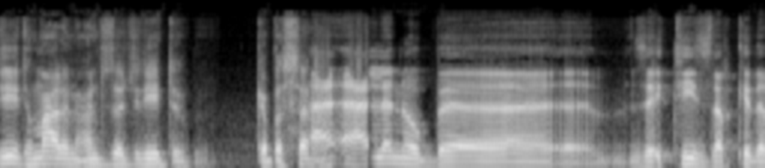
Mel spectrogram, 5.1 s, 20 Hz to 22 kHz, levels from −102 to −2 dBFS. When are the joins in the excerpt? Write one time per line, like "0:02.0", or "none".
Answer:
none

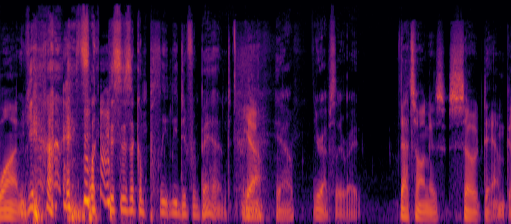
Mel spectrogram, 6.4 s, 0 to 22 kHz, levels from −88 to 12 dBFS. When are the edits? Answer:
none

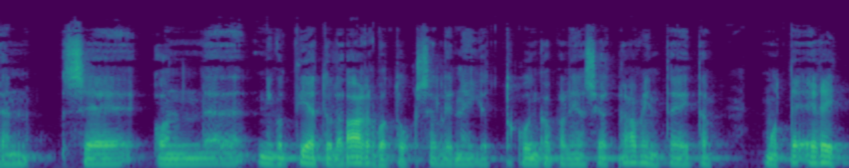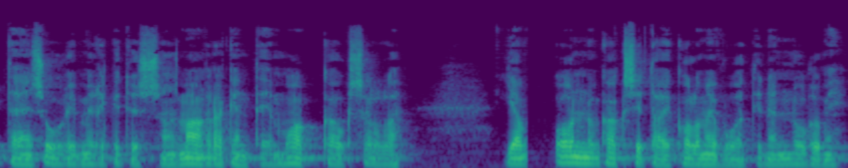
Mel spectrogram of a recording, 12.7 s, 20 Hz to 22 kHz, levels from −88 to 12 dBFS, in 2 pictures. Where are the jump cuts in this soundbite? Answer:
0:02.6
0:04.6
0:05.9
0:07.7
0:10.3
0:10.8

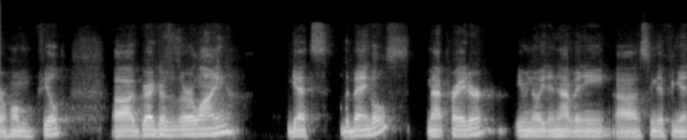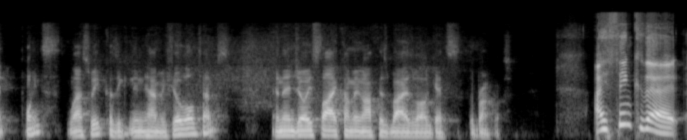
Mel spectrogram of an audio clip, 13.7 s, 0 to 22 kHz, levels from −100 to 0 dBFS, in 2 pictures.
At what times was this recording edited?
none

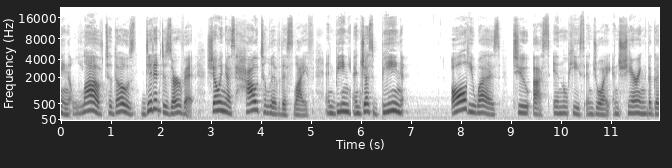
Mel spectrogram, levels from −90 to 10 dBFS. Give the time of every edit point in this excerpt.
0:01.5
0:05.8
0:08.1
0:10.1

